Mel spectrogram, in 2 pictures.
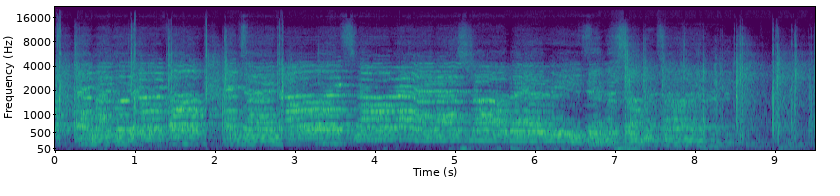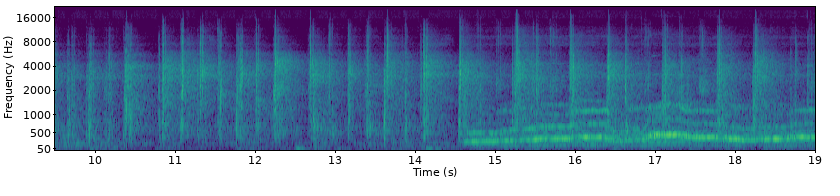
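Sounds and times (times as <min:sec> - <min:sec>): choir singing held chords: 0:00.0 - 0:08.7, 0:14.6 - 0:19.0.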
